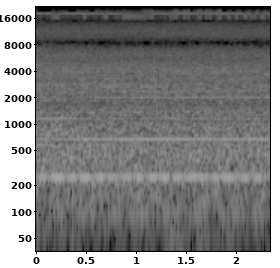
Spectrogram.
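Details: 12k Growatt low-frequency off-grid inverter running an 18,000 BTU 240 V mini split: steady airy fan rush over a constant low hum as the component-cooling fan kicks on, no rattles or wobble; fan running normally.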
